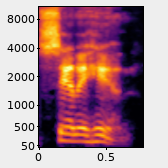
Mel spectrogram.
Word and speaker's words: Sanaghan: yeah thanks for asking the g is silent it's called santa han all right so sanahan is a procrastination expert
